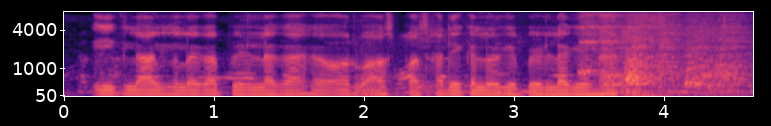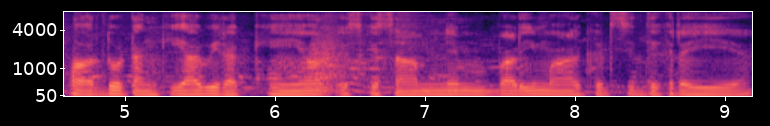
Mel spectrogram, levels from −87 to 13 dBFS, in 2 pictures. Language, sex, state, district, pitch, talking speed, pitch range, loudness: Hindi, female, Uttar Pradesh, Jalaun, 115 Hz, 190 wpm, 115-120 Hz, -19 LUFS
